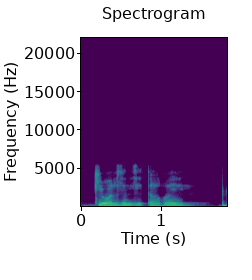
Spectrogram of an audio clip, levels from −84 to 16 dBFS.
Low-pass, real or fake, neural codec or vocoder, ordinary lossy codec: 5.4 kHz; fake; codec, 32 kHz, 1.9 kbps, SNAC; none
